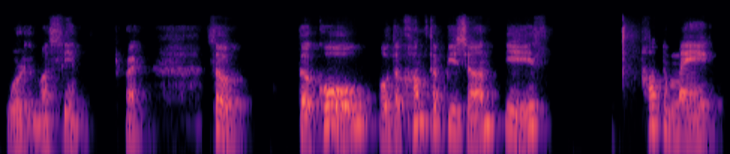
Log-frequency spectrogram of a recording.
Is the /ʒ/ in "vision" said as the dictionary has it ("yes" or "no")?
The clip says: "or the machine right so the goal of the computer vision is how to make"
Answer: no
